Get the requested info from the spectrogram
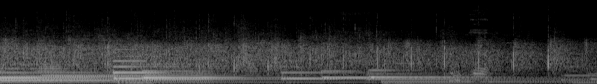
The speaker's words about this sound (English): let's give God another hand clap of praise. Amen.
